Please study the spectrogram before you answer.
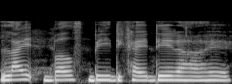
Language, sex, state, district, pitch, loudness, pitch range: Hindi, female, Arunachal Pradesh, Longding, 195 Hz, -13 LUFS, 190-205 Hz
